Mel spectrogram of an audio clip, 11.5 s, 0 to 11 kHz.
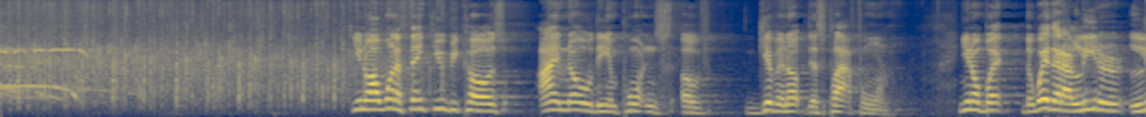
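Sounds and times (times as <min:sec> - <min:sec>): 
church congregation applauding its lead pastors during a service: 0:00.0 - 0:04.4
speech: 0:03.5 - 0:09.0, 0:09.6 - 0:11.4.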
